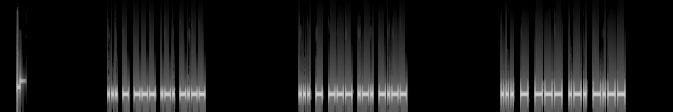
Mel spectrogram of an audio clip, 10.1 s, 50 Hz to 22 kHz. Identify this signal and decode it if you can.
Morse code, heard as a keyed tone, about 34 wpm, 700 Hz. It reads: STORY STORY STORY
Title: Speed-Racing Top 300 Words 28wpm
